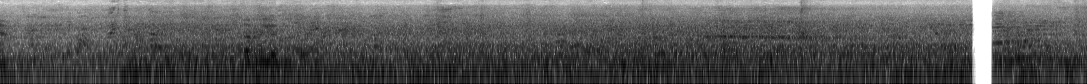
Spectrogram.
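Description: An escalator hums and rumbles steadily in a busy, echoing hall.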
